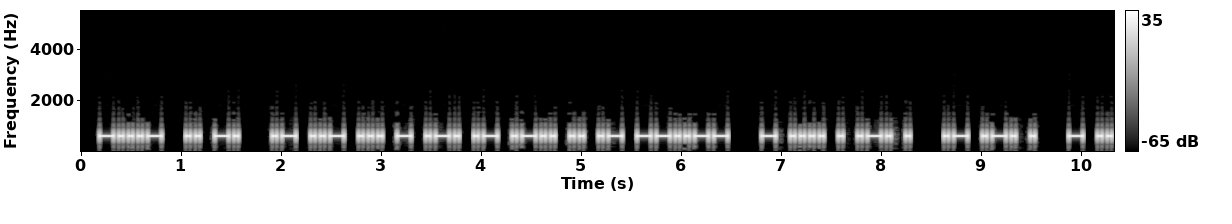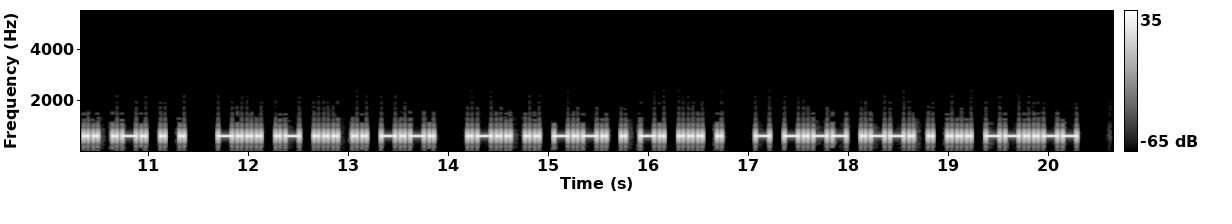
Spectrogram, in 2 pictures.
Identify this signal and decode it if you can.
Morse code, heard as a keyed tone, about 25 wpm, 600 Hz. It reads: <BT> IN AUSTRALIA, THERE ARE THREE BASIC LICENSE TYPES,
